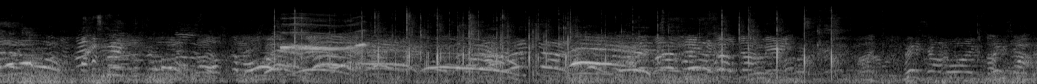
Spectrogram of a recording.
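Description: Rugby players shouting and calling to each other on the field, several voices at once. A referee's whistle blows once, about three seconds in, for under a second. Two sharp smacks near the end.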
